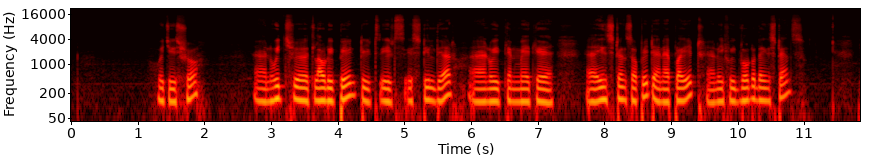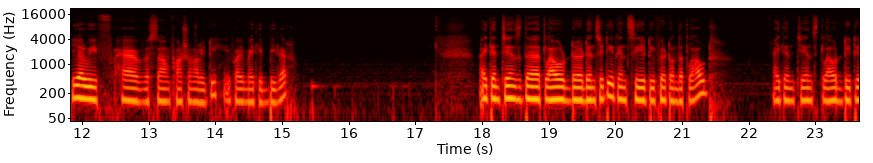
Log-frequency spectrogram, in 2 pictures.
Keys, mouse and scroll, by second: 1.4 middle click, 1.9 ctrl+space, 3.7 right click, 5.8 middle click, 9.0 double click, 12.7-13.2 scroll down 1.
